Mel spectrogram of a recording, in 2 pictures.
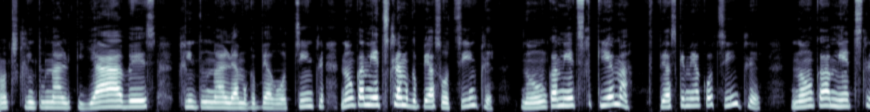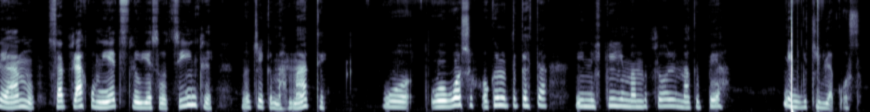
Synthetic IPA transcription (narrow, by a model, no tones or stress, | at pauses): not͡ʃi̥t͡ɬint̪onalikijaβes | t͡ɬint̪onaleamok̬ipiakot͡sint͡ɬenoŋkamjet͡st͡ɬamok̬ipiasot͡sint͡ɬe | noŋkamjet͡st͡ɬekjemah | t̪i̥piaskemiakot͡sint͡ɬe | noŋkamjet͡st͡ɬeaːmo | sat͡ɬahkomjet͡st͡ɬeojesot͡sint͡ɬe | not͡ʃikemahmat̪i | w | owoʃookinot̪ikeht̪a | inihkijimamot͡ɬolemakipea | nikmokit͡ʃiwila̰koso̥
